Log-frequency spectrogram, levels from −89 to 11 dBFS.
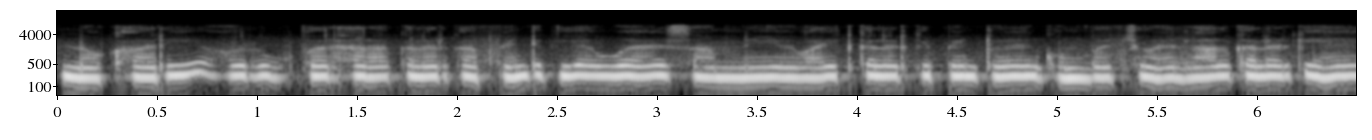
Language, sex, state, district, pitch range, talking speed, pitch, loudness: Hindi, male, Uttarakhand, Tehri Garhwal, 200-220 Hz, 240 wpm, 215 Hz, -12 LUFS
